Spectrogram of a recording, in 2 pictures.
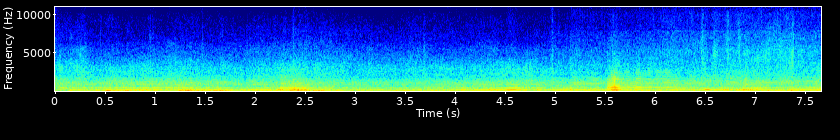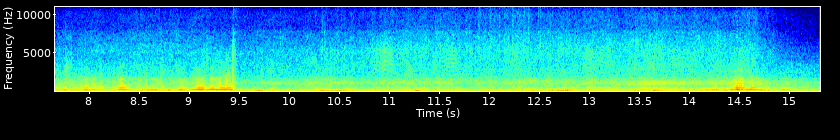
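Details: Bees hum steadily in a natural recording, several individual insects sweeping past with rising and falling buzzy tones over a constant low drone, plus occasional soft clicks.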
